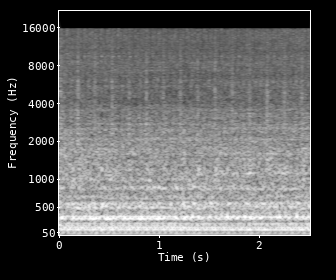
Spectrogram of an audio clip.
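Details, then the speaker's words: Porsche flat-six (986/987/996/997), hot engine at idle, stethoscope on cylinder 4 during bore-scoring diagnosis: light even tapping over a smooth idle, slightly more than cylinder 2 on the other bank; not alarming. "I hear a little bit of tapping noise, a little bit more than I heard on cylinder number 2 on the other side."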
